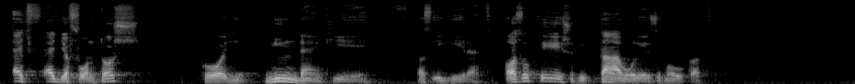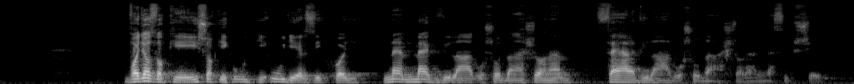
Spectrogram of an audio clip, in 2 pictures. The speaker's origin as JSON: {"language": "Hungarian", "town": "Békéscsaba", "region": "Békés", "country": "Hungary", "said": "Én ugye békéssavai származású vagyok"}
